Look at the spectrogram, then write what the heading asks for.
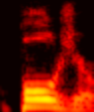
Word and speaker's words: Bulger: And Bulger, right? Am I pronouncing that right?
